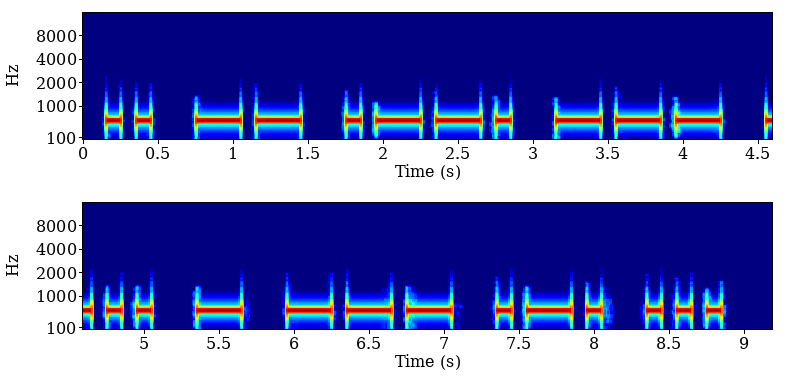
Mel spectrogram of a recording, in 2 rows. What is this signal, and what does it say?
Morse code, heard as a keyed tone, about 12 wpm, 600 Hz. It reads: IMPOSTORS
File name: CW / Practice / If12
